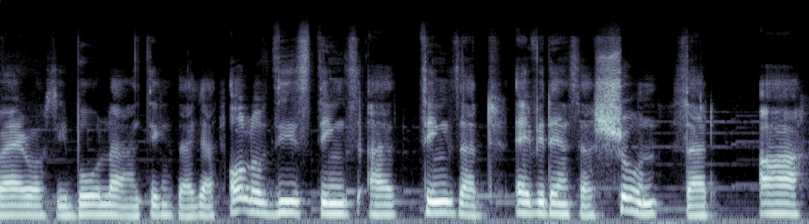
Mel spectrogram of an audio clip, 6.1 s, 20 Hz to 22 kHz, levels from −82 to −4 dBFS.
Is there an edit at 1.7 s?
yes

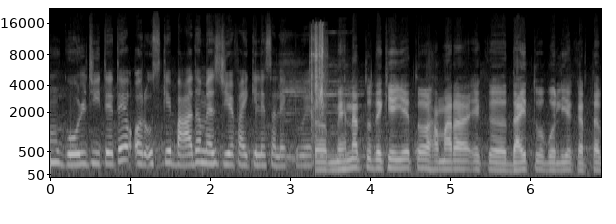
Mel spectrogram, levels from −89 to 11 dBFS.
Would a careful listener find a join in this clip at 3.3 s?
yes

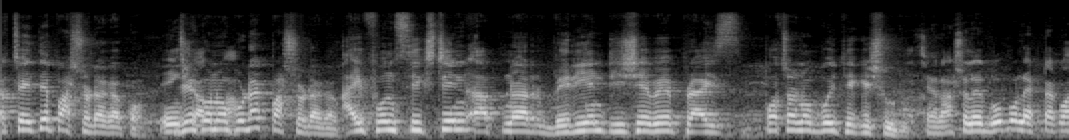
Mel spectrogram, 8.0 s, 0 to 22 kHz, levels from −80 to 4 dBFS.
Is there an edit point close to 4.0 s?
no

